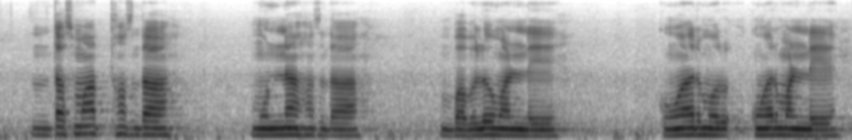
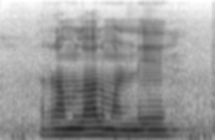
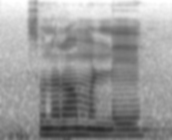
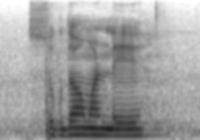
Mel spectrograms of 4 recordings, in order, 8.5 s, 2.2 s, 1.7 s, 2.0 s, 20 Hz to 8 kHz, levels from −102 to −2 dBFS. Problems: none marked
